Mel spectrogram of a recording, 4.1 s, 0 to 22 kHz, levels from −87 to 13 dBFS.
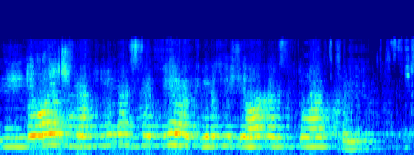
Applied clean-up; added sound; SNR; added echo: neural separator model SepFormer DNS4.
